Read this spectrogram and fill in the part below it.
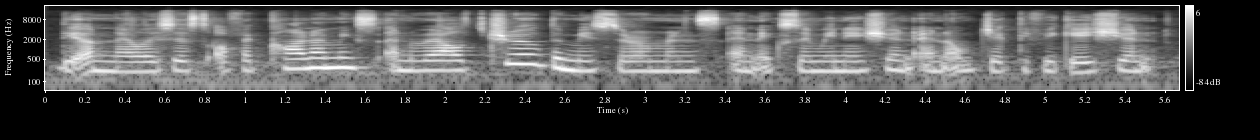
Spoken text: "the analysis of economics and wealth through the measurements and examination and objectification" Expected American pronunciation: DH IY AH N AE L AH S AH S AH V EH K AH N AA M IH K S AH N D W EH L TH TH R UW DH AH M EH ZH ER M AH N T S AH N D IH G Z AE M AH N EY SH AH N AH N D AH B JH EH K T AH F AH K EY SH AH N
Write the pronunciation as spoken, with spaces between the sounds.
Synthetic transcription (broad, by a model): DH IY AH N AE L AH S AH S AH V EH K AH N AA M IH K S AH N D W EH L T R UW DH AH M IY S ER M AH N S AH N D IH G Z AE M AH N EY SH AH N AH N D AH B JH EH K T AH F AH K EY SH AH N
